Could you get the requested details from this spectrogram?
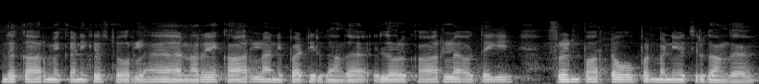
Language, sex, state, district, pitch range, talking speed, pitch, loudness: Tamil, male, Tamil Nadu, Kanyakumari, 105-115 Hz, 135 wpm, 110 Hz, -16 LUFS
